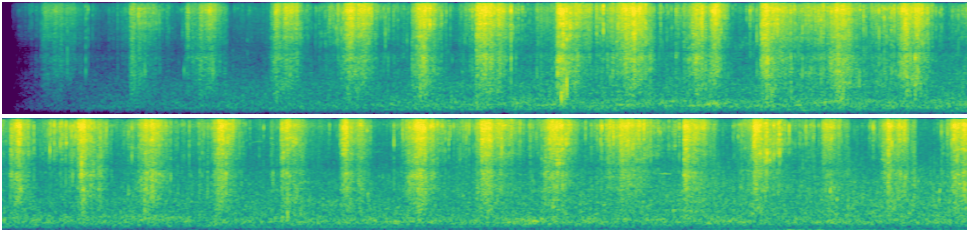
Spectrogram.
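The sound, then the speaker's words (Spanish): Steady footsteps crunch over dry, brittle ground, walking toward a forest on a sunny morning with two dogs, Maya and Tizana; each step a sharp rustling crackle in an even walking rhythm that continues throughout, with no voices. “Hoy voy caminando hacia el bosque.”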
